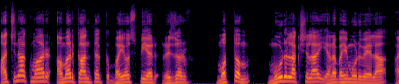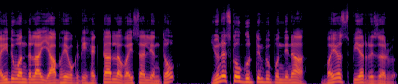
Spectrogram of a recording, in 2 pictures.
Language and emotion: Telugu, neutral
